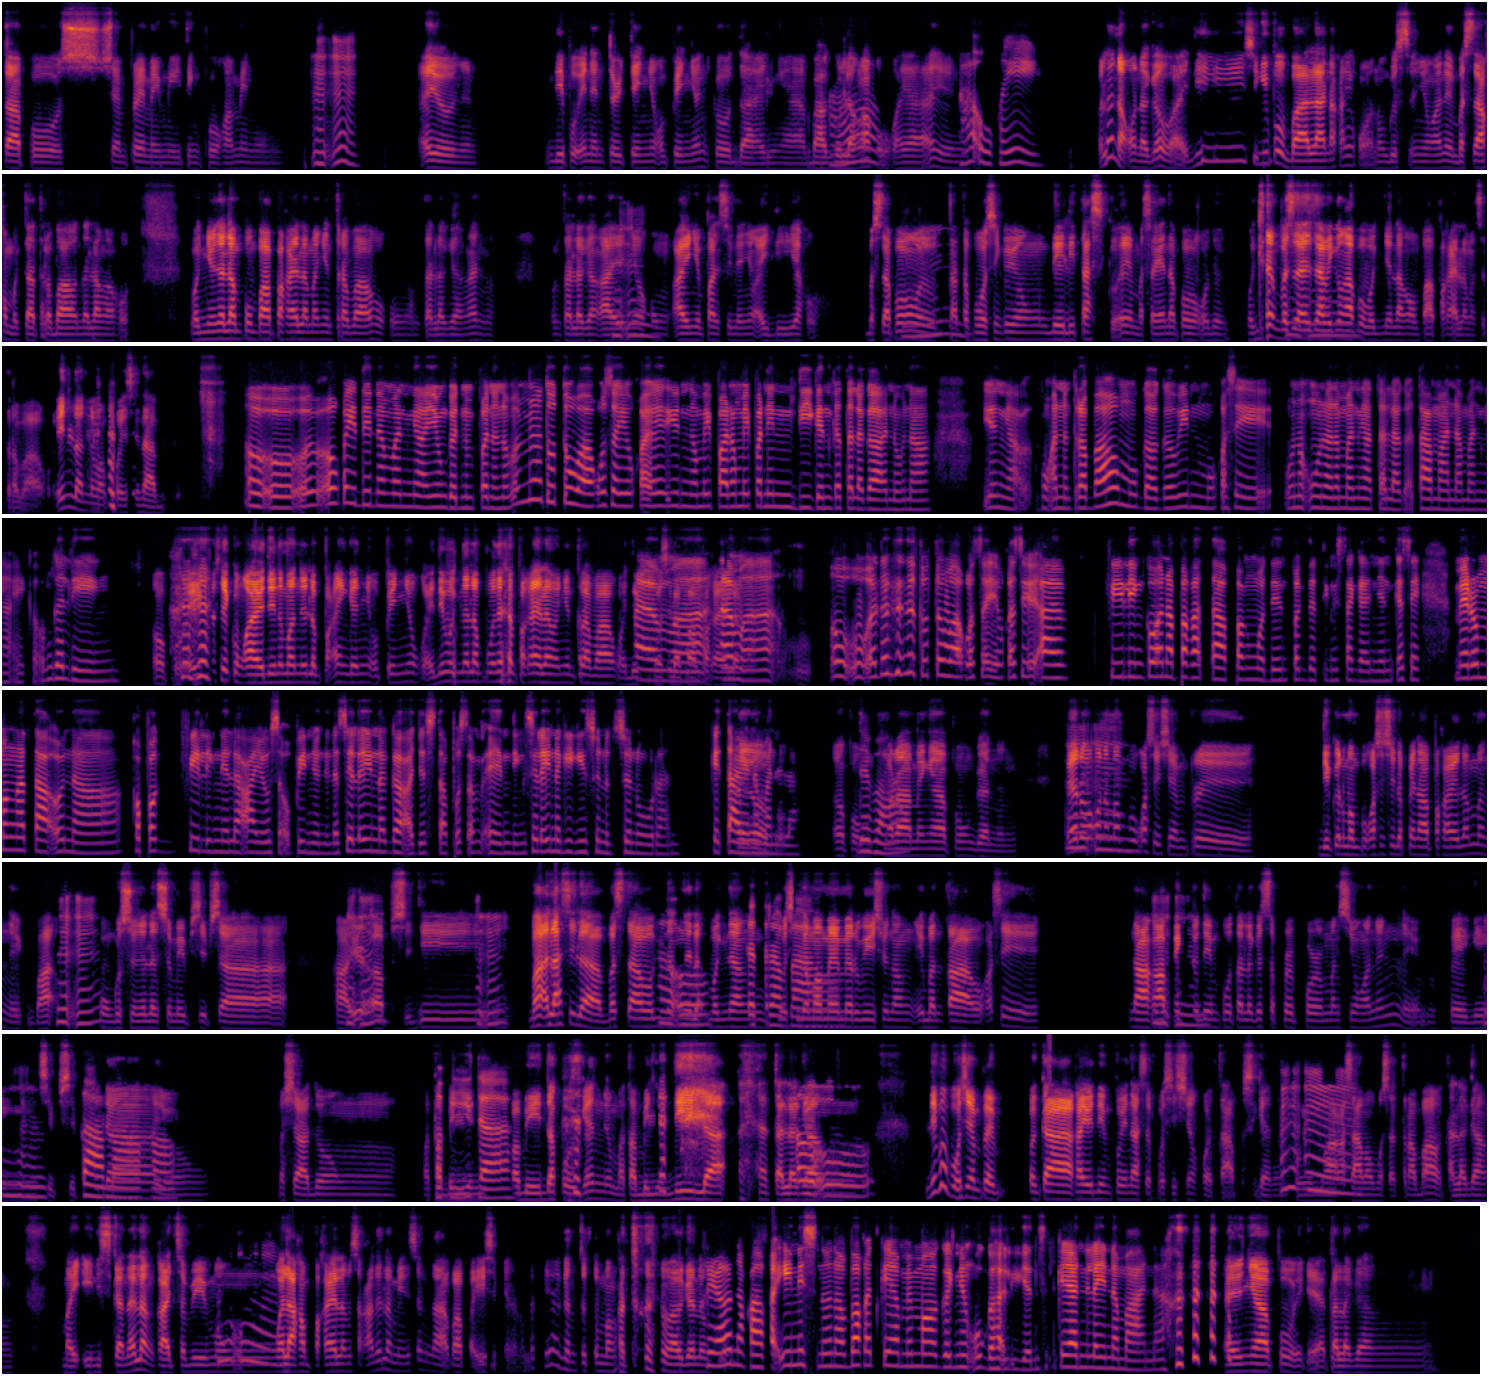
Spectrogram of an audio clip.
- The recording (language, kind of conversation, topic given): Filipino, unstructured, Paano ka humaharap sa mga taong may ibang opinyon tungkol sa iyo?
- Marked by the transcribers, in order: laughing while speaking: "pagka"; chuckle; chuckle; laughing while speaking: "Alam mo"; chuckle; laugh; laughing while speaking: "ganto"; laugh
